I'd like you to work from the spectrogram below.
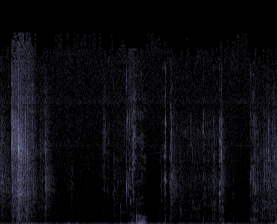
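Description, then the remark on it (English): Moist chewing of a soft cream cheese snack, with irregular bites and mouth sounds spread across a few seconds over a low steady background hum and a faint murmur. “He's thinking about it. He's chewing.”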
